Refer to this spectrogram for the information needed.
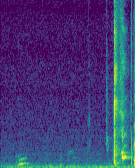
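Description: A faint coo, then a small quick intake and a sudden burst of air from a newborn, a sneeze, followed by a second brief burst.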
